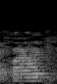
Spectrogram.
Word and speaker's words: MacFarlane: Am I pronouncing his name properly? Yeah. MacFarlane.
